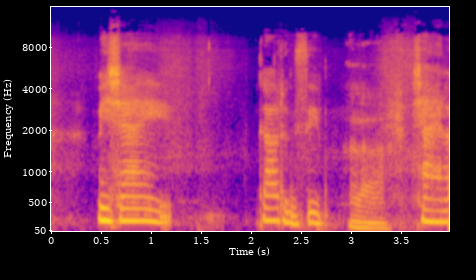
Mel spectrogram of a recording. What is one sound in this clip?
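A young man speaks briefly close by.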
